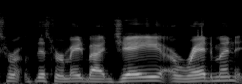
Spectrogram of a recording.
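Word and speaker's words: Jai: this were made by j redmond j is spelled cool guy style j-a-i so i think that's he's still j right j-a-i yeah and the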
